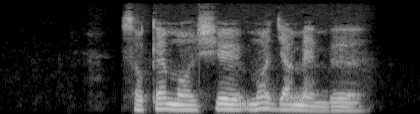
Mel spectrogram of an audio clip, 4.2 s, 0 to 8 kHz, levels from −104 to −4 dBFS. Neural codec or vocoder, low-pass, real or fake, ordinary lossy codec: none; 7.2 kHz; real; MP3, 64 kbps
